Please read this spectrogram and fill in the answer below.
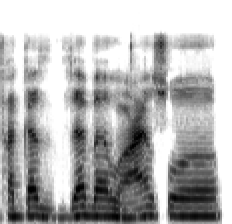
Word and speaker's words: فكذب وعصى: فكذب وعصى وعصى ফা জবর ফা, কাফ জাল জবর কাজ, ফাকাজ, জাল জবর জা, ফাকাজ্জা, বা জবর বা, ফাকাজ্জাবা, وعصى واو زبر وا، عين زبر ع، وع، صاد खड़ा صاد या धरबो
